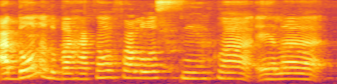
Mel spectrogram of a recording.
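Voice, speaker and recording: A woman with a Brazilian Portuguese accent telling her own life story in a halting, earnest way, often checking that the listener follows. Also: mid-range voice, fairly even intonation, roomy sound. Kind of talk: personal testimony to camera.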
